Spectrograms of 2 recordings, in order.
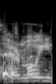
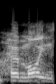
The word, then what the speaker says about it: Hermione: Hermione. I mean, you could pronounce it both ways. Oh. Hermione sounds like a place in America.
